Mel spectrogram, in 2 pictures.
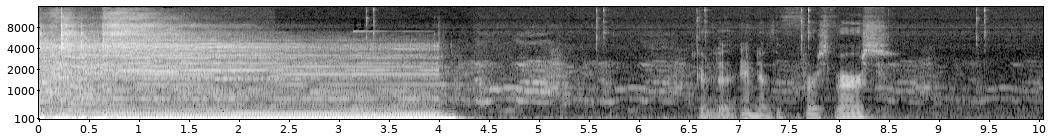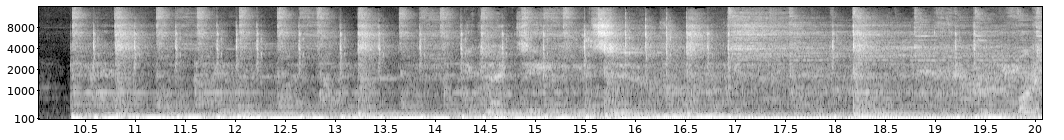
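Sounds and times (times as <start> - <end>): dense rock music mix: 0.0 - 4.3, 10.4 - 20.0.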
